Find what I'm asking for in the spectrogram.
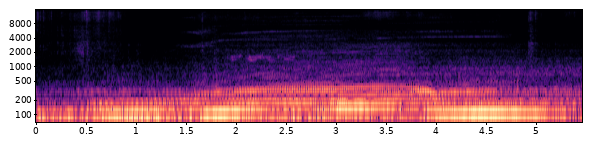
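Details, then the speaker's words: Ford F-150 EcoBoost under heavy acceleration: a thin whistle rising and falling with revs over engine rumble, often mistaken for the turbochargers, caused by a broken exhaust manifold bolt leaking back pressure between engine and turbo. "people mistake this sound from coming from the turbochargers let me show you where this noise is actually coming from"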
